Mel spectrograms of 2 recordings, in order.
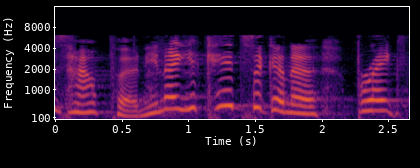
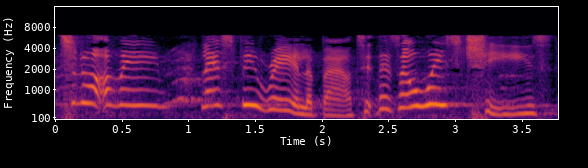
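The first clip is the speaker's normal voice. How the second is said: ordinary talk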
